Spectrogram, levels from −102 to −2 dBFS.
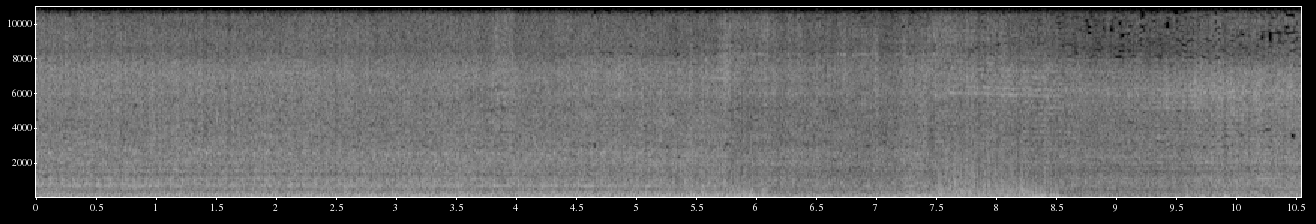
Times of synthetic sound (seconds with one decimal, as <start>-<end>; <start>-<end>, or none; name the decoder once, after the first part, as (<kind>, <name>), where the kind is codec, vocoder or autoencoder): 1.0-4.6 (vocoder, BigVGAN v2)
